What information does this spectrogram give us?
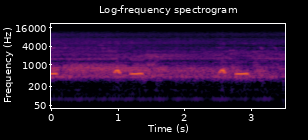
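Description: A common cuckoo gives its familiar two-note 'cu-coo', a higher note dropping to a longer lower one, twice in about three seconds over a soft hiss.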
